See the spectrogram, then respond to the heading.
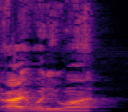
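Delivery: mock rude waiter voice. Describing a restaurant where servers are rude on purpose: imitating a rude server. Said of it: "they're just fucking rude to you".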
